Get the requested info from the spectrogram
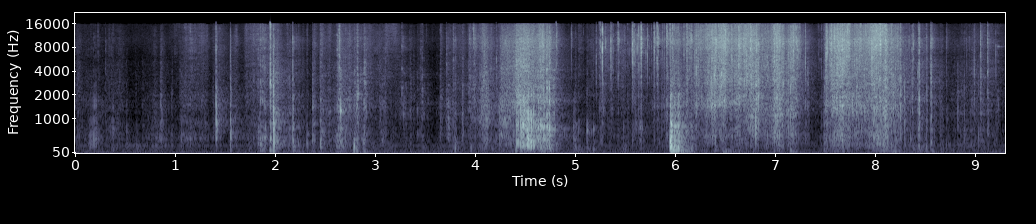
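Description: Paper packaging crinkling and rustling as a candle is unwrapped from a small cardboard box and a mesh paper sleeve. Light handling clicks at first, then louder rustling in several stretches from about four seconds in.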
